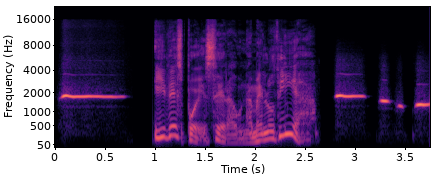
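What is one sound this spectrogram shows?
A man speaks cheerfully in a deep voice.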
